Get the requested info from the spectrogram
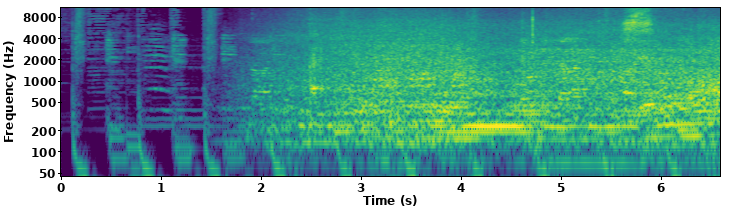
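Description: Background music for the first second and a half. Then a loud vehicle engine noise swells up and holds steady, with no break.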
